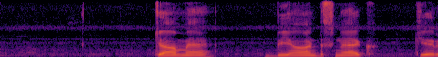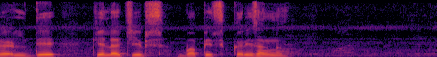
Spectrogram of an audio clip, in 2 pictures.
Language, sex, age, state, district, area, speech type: Dogri, male, 18-30, Jammu and Kashmir, Kathua, rural, read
